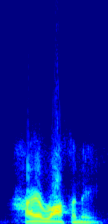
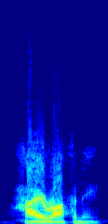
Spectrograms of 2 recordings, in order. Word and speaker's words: hierophany: about the sense of uh here's the word hierophany hierophany can anybody spell it h i e r o p h a n y hierophany uh uh the word hopan let me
